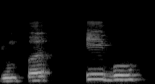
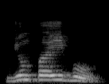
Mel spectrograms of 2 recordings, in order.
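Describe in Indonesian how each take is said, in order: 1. Kedua kata itu dipisahkan oleh henti glotis. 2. Kedua kata itu tersambung dengan lancar tanpa henti. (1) "Dia secara tahqiq begitu" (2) "Itu tasghir"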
